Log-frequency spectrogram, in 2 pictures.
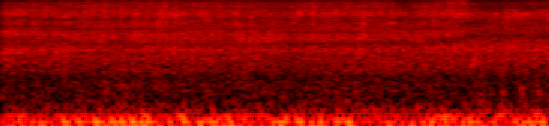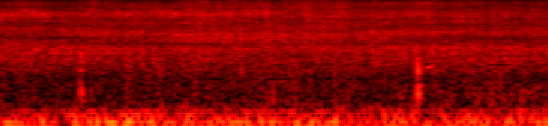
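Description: Mushrooms and meat fry in a pan over a campfire in the woods at night, giving a steady, continuous sizzle with faint occasional crackles throughout.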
